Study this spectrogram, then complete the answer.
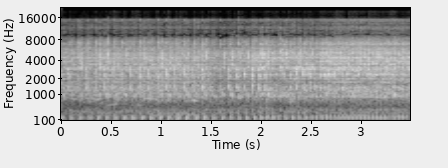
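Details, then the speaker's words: BS6 motorcycle at idle: dry metallic jhar-jhar chatter over every firing beat from a worn slack timing chain; fix is to replace the complete timing chain kit; timing chain rattle. "Finally इस तरीके से अगर कभी भी आवाज आए तो आपको काम क्या करना है इसकी जो टाइमिंग चैन होता है उसे चेंज करना है"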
